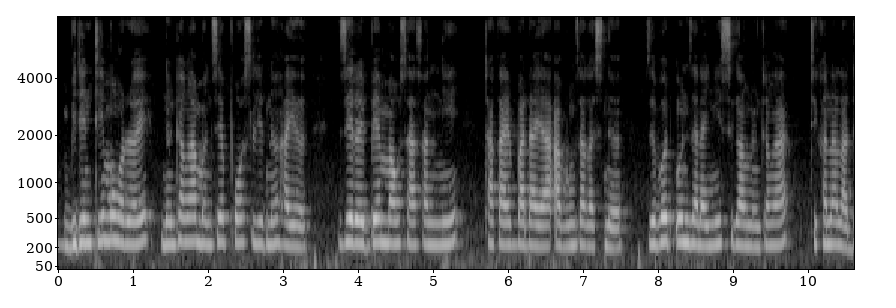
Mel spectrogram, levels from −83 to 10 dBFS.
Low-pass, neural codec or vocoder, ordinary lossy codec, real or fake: none; none; none; real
